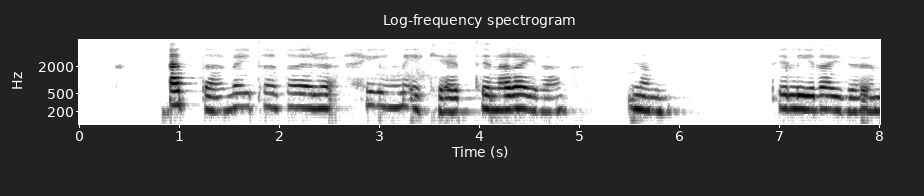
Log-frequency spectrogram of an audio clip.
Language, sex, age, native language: Icelandic, female, 12, Icelandic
